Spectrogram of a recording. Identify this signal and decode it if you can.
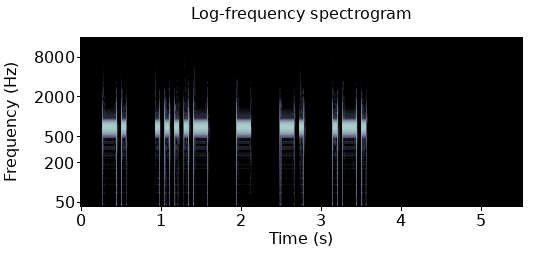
Morse code, heard as a keyed tone, about 19 wpm, spaced as for 14 wpm, 700 Hz. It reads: N4TNR
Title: 088 Lesson 15g - Number 5 - Call Signs 20wpm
